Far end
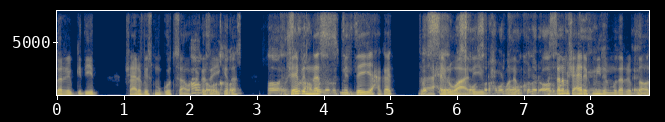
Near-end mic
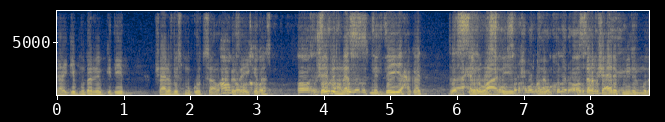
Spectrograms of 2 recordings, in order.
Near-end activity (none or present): none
